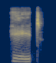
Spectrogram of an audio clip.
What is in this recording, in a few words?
"hate", Indian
